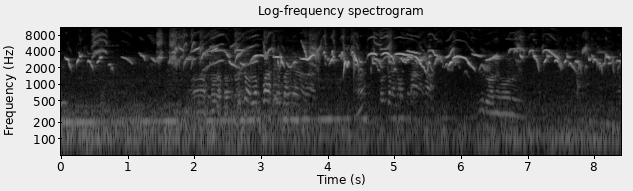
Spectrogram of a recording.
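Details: Oriental magpie-robin, kept as a cage bird, singing lively to provoke and rouse stressed birds: dense high whistled phrases with rapid slurred notes and varied chirps, a faint low hum beneath.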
